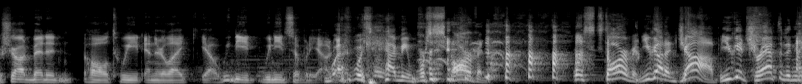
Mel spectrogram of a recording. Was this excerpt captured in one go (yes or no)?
yes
